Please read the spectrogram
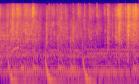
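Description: Background music with a steady drum beat, a little under two beats a second, under light clicking from cards and card sleeves being handled.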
